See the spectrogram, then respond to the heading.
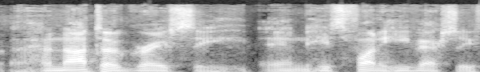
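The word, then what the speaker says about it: Renato Gracie: I mean, I did Hanato Gracie. I had to pronounce it proper. Hanato Gracie, and he's funny.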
